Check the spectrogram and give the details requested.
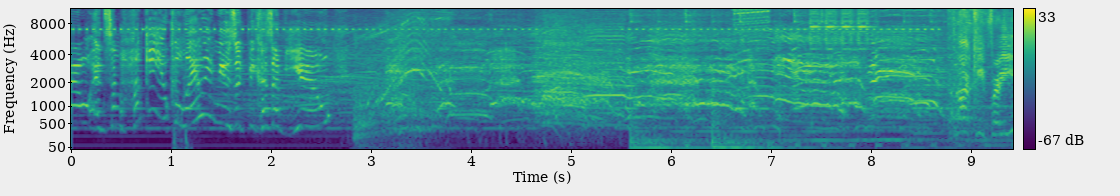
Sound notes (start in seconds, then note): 2.5 terrified screaming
